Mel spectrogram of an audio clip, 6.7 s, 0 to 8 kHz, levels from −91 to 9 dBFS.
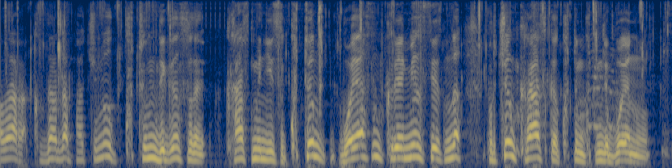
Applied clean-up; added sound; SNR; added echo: neural mask model RNNoise.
